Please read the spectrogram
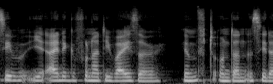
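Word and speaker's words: Pfizer: Ähm, Weiser, so spricht man das aus, oder? – Ja.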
